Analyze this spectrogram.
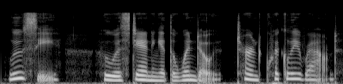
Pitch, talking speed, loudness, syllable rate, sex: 215 Hz, 175 wpm, -18 LUFS, 5.5 syllables/s, female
